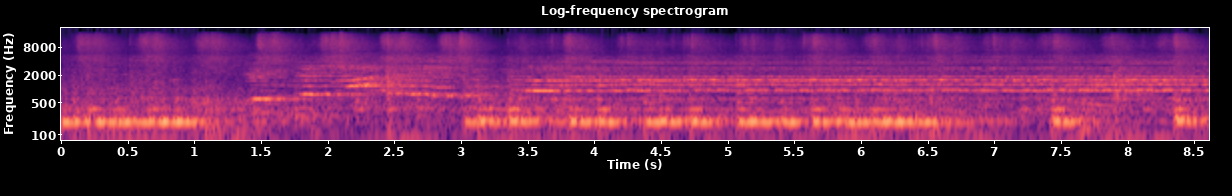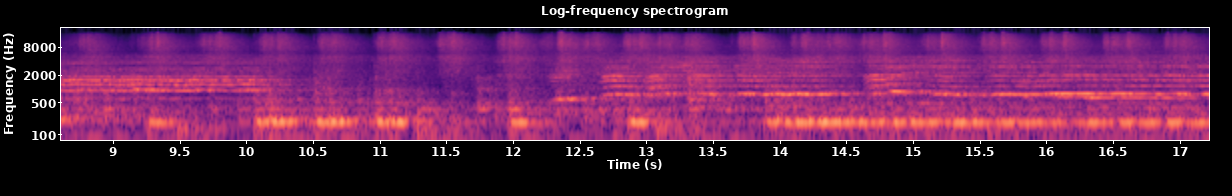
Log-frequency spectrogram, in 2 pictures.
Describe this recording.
… we are at the community hall of a Lutheran church, the “Christuskirche”, in Hamm West… a large very colourful audience is gathered here… many in African attire… inside the hall, the opening of the Afrika Festival is reaching its peak… Yemi Ojo on the drum performs a traditional Yoruba blessing for this day… two women pick up and join in with “native” and Christian African songs, Yvonne Chipo Makopa and Godsglory Jibrill-ellems… it’s the Yes Afrika Festival 2014…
